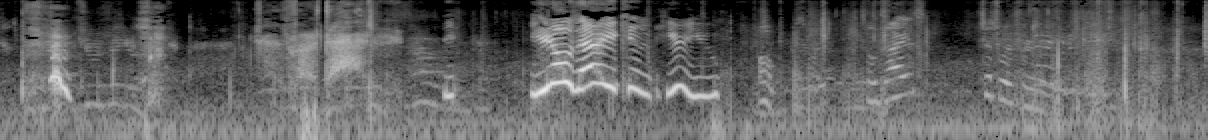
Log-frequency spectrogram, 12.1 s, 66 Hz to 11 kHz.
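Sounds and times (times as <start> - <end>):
breathy whisper: 1.2 - 4.1.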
